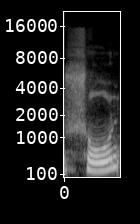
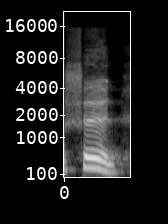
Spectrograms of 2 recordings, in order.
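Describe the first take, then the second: First: "schon" with a pure long o; contrasted vowel. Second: "schön" with front rounded ö; contrasted vowel. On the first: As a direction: say "schon" with back rounded o, not ö. (vogal "o" bem marcada) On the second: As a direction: say "schön" with long ö, lips rounded. (vogal "ö" bem marcada) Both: Shown as a demonstration. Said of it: "Existe o schon e existe o schön".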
